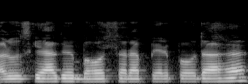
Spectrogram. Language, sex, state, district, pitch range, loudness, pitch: Hindi, male, Chandigarh, Chandigarh, 130-140 Hz, -17 LUFS, 135 Hz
